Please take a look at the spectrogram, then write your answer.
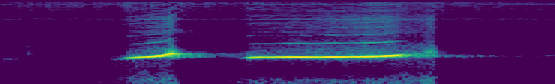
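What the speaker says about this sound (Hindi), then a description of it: "जब मैं सीटी मारती हूँ ना तो लड़कों की लाइन लग जाती है" A woman whistles loudly and clearly in two sustained high tones, a short one followed by a longer steady note, with no talking around it.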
